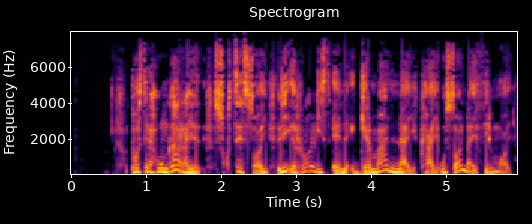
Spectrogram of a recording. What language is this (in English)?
Esperanto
